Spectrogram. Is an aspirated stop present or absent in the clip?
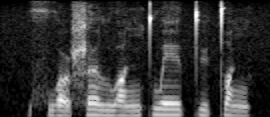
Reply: absent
